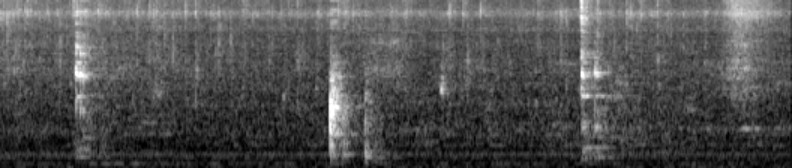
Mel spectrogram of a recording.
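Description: Metal spatula knocking and scraping against a metal karahi while stirring a watery potato and pointed gourd curry, four sharp knocks, the loudest a little after two seconds in, over a steady hiss from the cooking pot and burner. Water has just gone in for the gravy.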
